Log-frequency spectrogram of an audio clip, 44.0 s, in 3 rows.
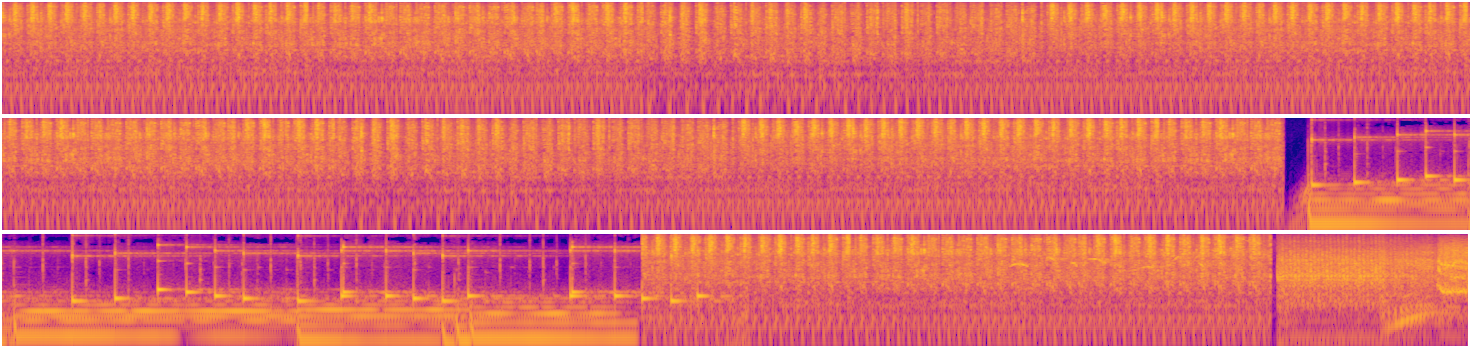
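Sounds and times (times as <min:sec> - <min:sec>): small motor chugging: 0:00.0 - 0:27.5, 0:36.6 - 0:43.4.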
